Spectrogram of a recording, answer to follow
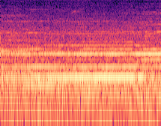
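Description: Carnatic music: a single long steady note held in a raga Hindolam alapana.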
